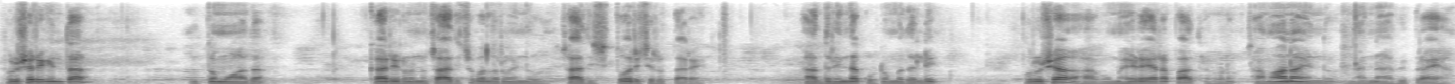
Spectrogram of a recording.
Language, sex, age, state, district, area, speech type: Kannada, male, 60+, Karnataka, Chikkamagaluru, rural, spontaneous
